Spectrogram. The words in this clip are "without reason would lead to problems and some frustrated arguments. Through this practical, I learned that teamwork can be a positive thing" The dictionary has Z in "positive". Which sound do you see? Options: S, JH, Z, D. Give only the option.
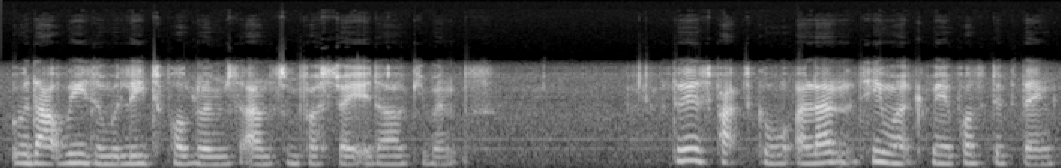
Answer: Z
